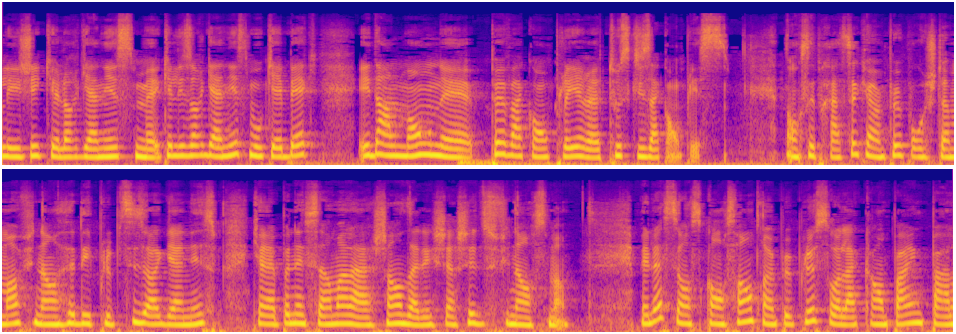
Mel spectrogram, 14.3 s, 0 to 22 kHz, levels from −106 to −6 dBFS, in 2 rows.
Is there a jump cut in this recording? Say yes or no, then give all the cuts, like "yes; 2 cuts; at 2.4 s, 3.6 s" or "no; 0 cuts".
no; 0 cuts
